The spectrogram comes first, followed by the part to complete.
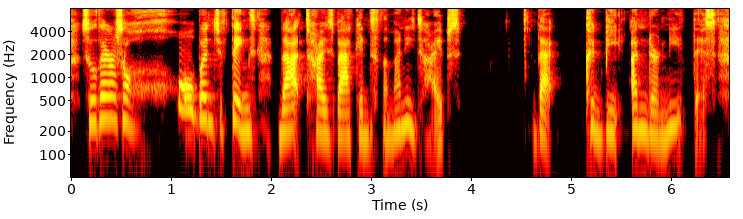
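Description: The somewhat breathy voice has a dry, close sound with no echo. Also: woman. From Netherlands. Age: 40s. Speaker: money coach and trauma therapist. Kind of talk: interview.

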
